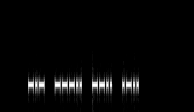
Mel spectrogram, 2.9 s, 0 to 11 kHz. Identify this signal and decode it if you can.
Morse code, heard as a keyed tone, about 46 wpm, spaced as for 33 wpm, 700 Hz. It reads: K8ZL
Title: USA Call Signs - 4 Characters - 2x Character Spacing - 45wpm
